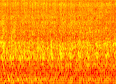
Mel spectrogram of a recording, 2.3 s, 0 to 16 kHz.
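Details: Ford F250 with 7.3 IDI diesel, hotwired from under the hood (fuel shutoff solenoid jumped, glow plugs cycled, starter solenoid arced): steady diesel idle with even clatter, no misses or surging; engine running normally.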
